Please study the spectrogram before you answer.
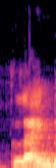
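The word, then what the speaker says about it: climb: क्लाइंब नहीं बोलेंगे, क्लाइंब, तो इसमें बी साइलेंट होगा, ठीक है।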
